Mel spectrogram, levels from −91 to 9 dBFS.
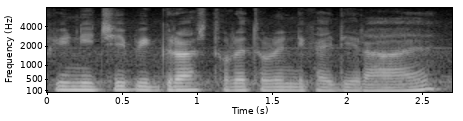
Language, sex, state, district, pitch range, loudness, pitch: Hindi, male, Arunachal Pradesh, Lower Dibang Valley, 115-130 Hz, -20 LUFS, 120 Hz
